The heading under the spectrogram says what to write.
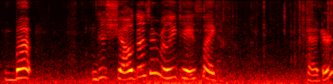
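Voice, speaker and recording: A high-pitched woman speaks with her mouth full, talking while chewing as she tastes food in a casual vlog. She sounds chatty and keen. Steady noise from outdoors sits behind her. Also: takes it slowly. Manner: chatty, enthusiastic food tasting. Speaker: food vlogger. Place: outdoors in the sun. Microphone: tablet camera.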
